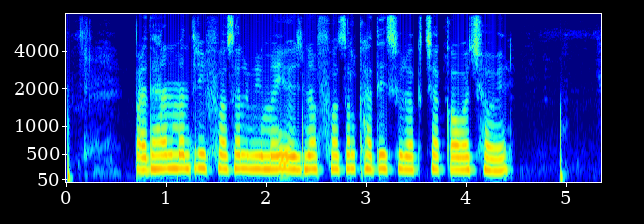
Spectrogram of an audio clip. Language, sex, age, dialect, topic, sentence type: Bhojpuri, male, 18-24, Northern, agriculture, statement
